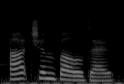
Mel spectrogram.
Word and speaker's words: Arcimboldo: How pronounce Arcimboldo? Arcimboldo. Arcimboldo. Fair enough.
